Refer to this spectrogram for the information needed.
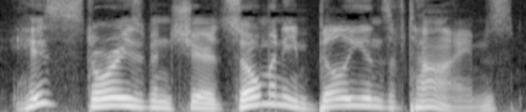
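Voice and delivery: ordinary talk, nothing marked

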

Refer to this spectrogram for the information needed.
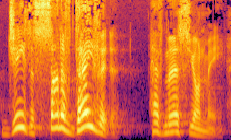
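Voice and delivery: loud acted cry for attention; yelling out. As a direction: call out for help over a crowd. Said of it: "And he yells out".

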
